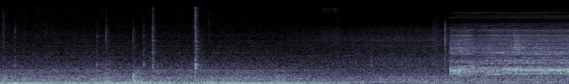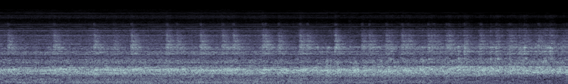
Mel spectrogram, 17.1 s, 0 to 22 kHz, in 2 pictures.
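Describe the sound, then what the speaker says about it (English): An MTH Premier O scale Union Pacific GE U50C diesel locomotive model's sound system starts up partway through, giving a steady, loud engine drone that runs on without pause, with quieter background noise before it. "the master volume for the sound for the locomotive right here"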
